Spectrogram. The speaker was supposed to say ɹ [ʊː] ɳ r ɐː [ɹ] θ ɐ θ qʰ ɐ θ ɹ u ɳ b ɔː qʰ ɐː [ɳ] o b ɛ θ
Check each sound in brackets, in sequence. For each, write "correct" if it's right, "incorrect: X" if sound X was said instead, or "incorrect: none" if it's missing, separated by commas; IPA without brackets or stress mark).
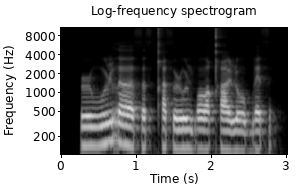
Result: incorrect: uː, incorrect: none, correct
